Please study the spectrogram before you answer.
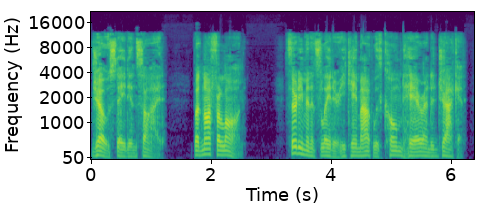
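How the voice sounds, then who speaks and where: Male audiobook narrator, lowish pitch, dry close-miked scripted storytelling. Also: animated, normal speed, a bit bright, no room sound.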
